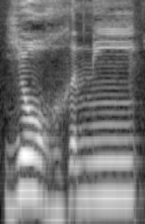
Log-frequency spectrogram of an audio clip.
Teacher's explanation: غین موٹا ہے، اس میں رخاوہ بھی ہے، اور یا باریک ہے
